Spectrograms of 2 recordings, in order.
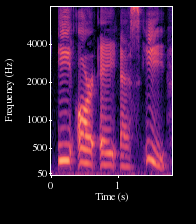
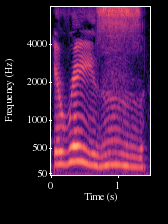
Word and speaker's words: erase: One person said E-R-A-S-E, but erase, which is fine if you're speaking British English, but Americans say erase with an S like a snake rather than a Z like a zebra.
